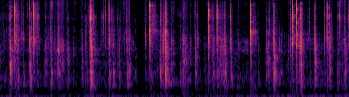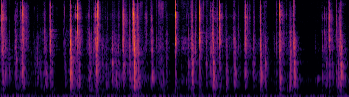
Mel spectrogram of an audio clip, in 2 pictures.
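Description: Long nails type continuously on a plastic mechanical keyboard with round keycaps. It makes a quick, uneven run of bright, clicky taps with almost no low end. Each tap dies away almost instantly.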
